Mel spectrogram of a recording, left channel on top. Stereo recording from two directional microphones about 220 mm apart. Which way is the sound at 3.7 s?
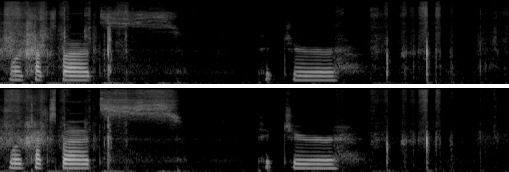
25° right (ahead or behind).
